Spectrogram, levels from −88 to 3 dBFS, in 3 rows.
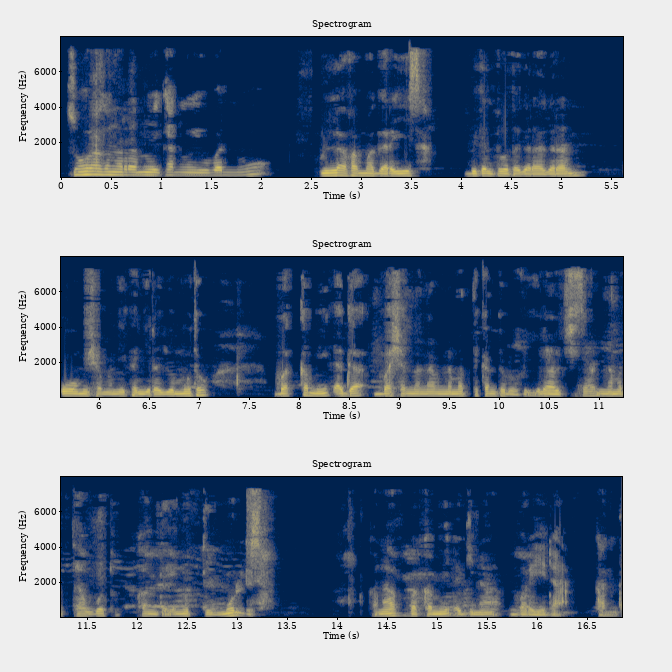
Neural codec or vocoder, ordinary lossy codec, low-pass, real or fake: none; AAC, 32 kbps; 7.2 kHz; real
